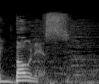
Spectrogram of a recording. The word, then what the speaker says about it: Bones: It's actually pronounced Ricky Bonus.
